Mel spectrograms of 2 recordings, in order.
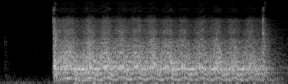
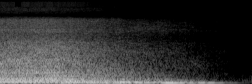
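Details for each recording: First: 1965 Pontiac Catalina, being started for the first time in 20 years on a booster pack: two seconds of fast, even cranking that never catches or fires; carburetor still dry, fuel not yet reaching it, crank no start. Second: 1965 Pontiac Catalina V8, running for the first time in 20 years after a leaking transmission fitting was tightened: deep, rich rumble that winds down evenly without misfires or mechanical clatter; no more spraying, normal running.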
